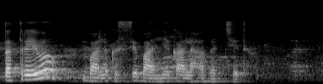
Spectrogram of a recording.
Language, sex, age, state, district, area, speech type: Sanskrit, female, 45-60, Maharashtra, Nagpur, urban, spontaneous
